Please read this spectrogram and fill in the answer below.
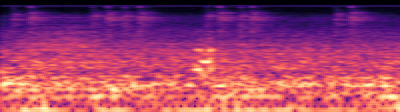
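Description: Quiet room background noise with a single faint, short, high squeak about a second in.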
